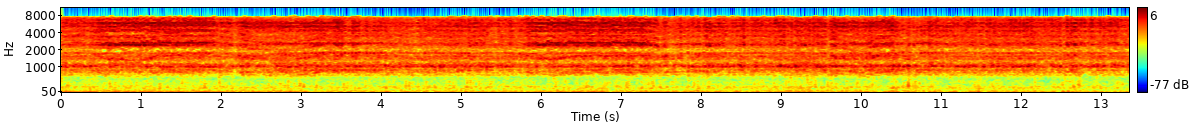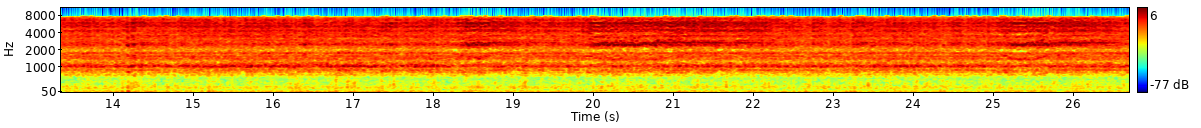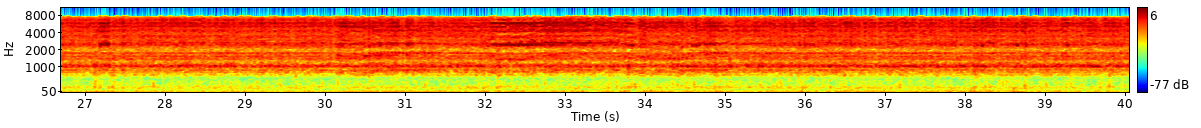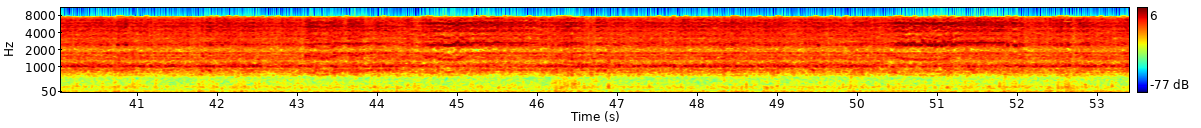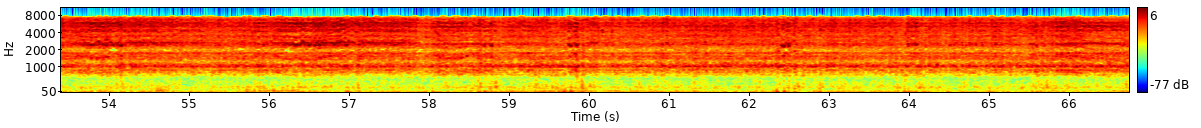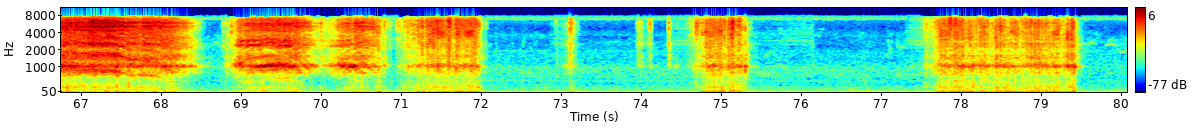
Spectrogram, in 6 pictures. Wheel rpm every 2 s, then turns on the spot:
220, 220, 230, 220, 220, 230, 230, 230, 230, 230, 220, 230, 220, 230, 230, 230, 220, 230, 230, 230, 230, 230, 230, 230, 230, 220, 230, 230, 220, 230, 230, 230, 230, 190, 60, 20, 0, 10, 0, 20.
70-72 74-76 78-80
